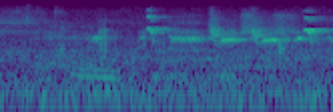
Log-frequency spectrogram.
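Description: Birds chirping: a run of short, high chirps that starts about half a second in and repeats to the end.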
